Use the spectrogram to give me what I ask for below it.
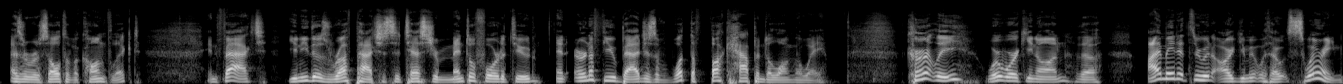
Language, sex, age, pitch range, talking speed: English, male, 20-39, 120-160 Hz, 195 wpm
